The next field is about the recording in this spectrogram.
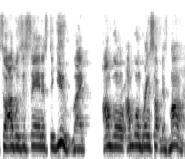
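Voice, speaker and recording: Animated in tone, a man with an American accent talks at a fairly quick pace in a high voice. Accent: Southern-tinged accent, getting thicker. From Maryland Eastern Shore (Pocomoke City). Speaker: high school principal. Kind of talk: casual interview chat.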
